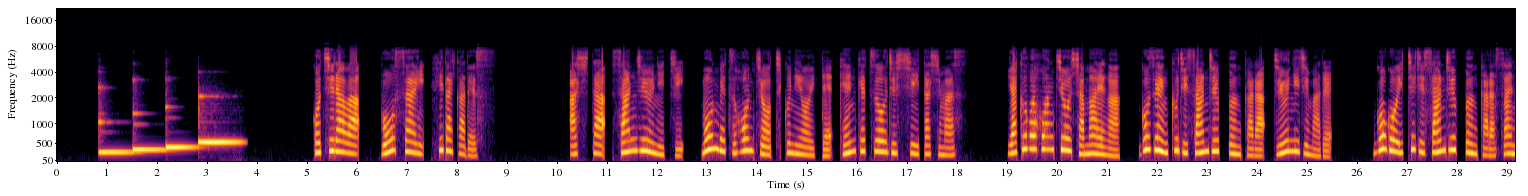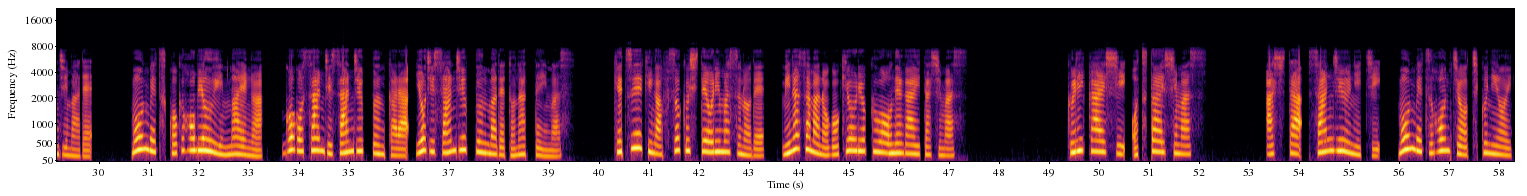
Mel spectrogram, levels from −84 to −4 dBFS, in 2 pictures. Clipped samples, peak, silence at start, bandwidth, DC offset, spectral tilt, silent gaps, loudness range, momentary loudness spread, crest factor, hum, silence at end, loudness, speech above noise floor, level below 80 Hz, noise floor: under 0.1%; 0 dBFS; 0.8 s; 7.6 kHz; under 0.1%; -5.5 dB/octave; none; 5 LU; 10 LU; 14 dB; none; 0.05 s; -14 LUFS; 60 dB; -60 dBFS; -73 dBFS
